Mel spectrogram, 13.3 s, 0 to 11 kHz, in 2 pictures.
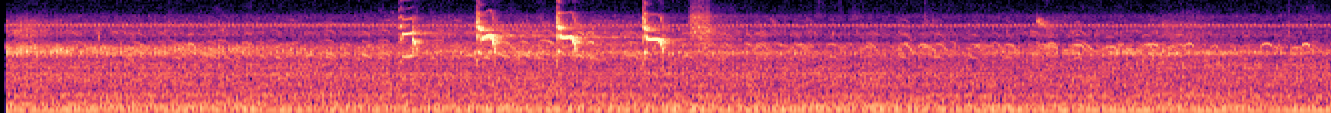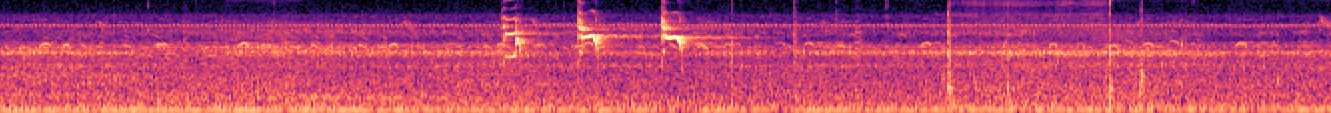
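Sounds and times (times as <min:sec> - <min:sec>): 
Phacellodomus striaticollis calling: 0:01.0 - 0:13.3.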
